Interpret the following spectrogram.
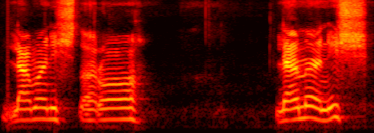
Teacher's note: शिन roof शजरिया, ज़ुबान का वस्त तालू से लगेगा तो ये अदा होगा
